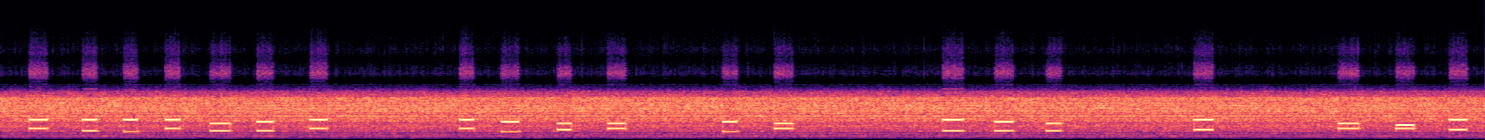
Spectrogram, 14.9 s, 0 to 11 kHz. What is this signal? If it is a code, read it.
DTMF, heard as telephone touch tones, dialled by hand, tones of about 170 ms, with phone line noise. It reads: DBAD56D D380 30 B65 C 0*C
